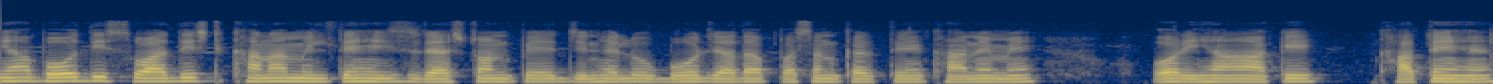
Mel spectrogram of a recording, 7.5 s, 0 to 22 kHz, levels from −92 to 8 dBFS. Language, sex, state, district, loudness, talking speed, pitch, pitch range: Hindi, male, Chhattisgarh, Kabirdham, -17 LUFS, 195 wpm, 145 Hz, 140-150 Hz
